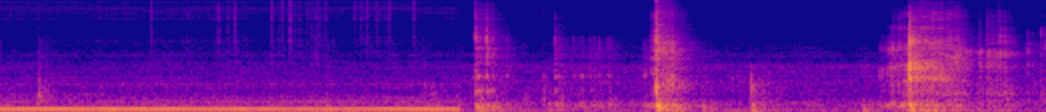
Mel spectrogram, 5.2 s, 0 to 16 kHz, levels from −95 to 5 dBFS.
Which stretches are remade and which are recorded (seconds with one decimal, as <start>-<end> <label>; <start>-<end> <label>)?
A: 0.0-1.5 remade; 1.5-4.6 recorded; 4.6-5.2 remade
